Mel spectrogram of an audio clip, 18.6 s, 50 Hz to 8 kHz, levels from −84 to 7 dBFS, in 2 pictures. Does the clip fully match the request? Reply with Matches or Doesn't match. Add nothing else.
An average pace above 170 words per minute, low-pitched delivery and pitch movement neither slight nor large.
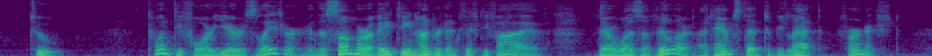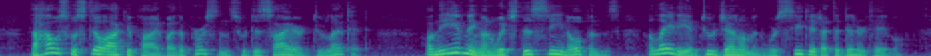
Doesn't match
